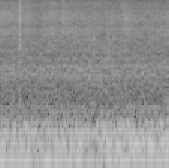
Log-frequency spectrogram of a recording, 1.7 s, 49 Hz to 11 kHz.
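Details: 2003 London Taxi International TX2, 287,000 miles, driving after a gearbox fix for a vibrating wa-wa-wa noise: steady low drone with only road rumble, no pulsing wa-wa on the bend; gearbox seems cured, normal driving.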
